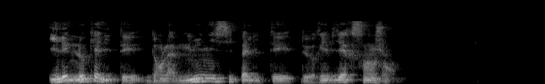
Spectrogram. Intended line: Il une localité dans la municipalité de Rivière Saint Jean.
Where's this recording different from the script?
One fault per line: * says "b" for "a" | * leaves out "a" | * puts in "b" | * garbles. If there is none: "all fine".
all fine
